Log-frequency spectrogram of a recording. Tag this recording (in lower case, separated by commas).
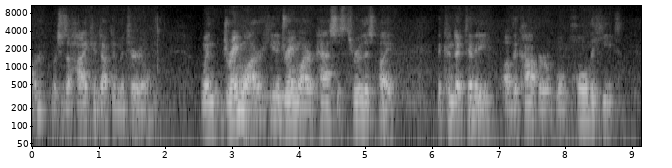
speech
